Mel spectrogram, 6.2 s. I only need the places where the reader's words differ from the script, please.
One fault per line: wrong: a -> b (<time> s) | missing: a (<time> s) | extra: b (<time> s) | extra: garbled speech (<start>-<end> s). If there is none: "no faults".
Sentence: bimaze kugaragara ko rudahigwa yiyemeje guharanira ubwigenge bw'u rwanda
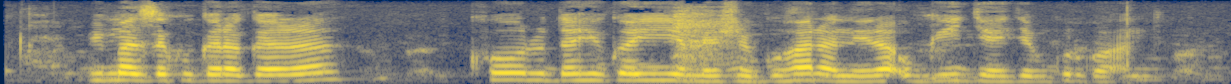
no faults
